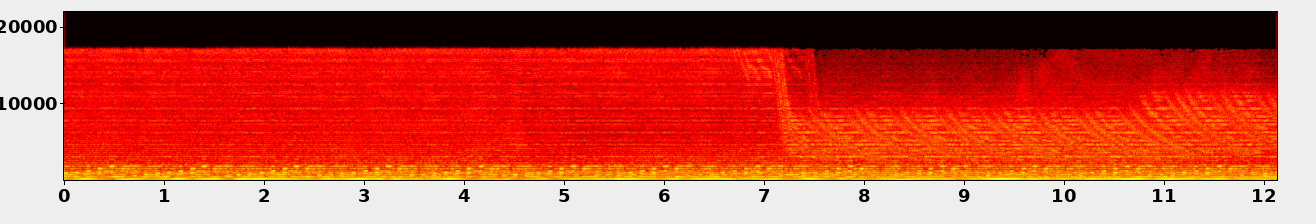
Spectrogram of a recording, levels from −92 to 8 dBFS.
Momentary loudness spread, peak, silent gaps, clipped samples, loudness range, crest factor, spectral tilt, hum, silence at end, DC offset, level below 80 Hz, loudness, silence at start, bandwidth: 3 LU; -10 dBFS; none; under 0.1%; 2 LU; 14 dB; -4 dB/octave; none; 0 s; under 0.1%; -54 dBFS; -24 LUFS; 0 s; 17.5 kHz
